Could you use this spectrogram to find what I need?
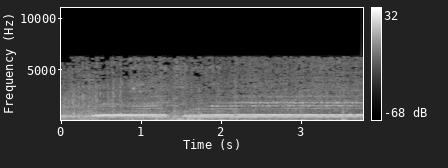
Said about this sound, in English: For the next six decades, the train came through the town of Point Reyes Station several times a day, on tracks which ran right down the main street. The hissing, steaming engines transported lumber from the Russian River, potatoes from the town of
